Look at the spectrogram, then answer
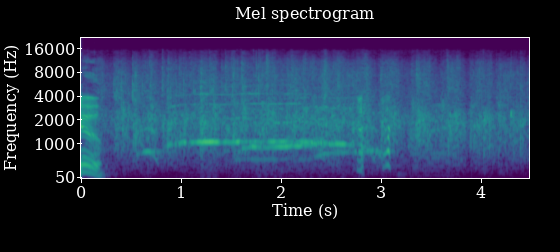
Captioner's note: cheering & Applause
